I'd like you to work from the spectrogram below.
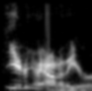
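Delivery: slow, high mock shout; gruff yell. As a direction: yell like a biker chasing kids. Leather daddy yelling at them.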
